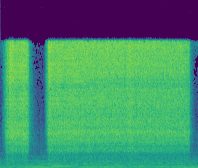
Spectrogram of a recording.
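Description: A fresh can of maximum-strength hairspray sprays in a loud, steady hiss as it is applied liberally to styled hair, with a brief pause near the start and a cut at the end, forming one long continuous burst and a short second blast.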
